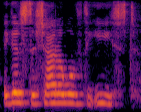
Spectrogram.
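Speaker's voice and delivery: ordinary delivery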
